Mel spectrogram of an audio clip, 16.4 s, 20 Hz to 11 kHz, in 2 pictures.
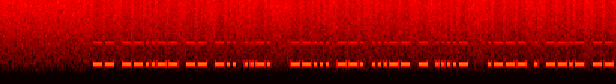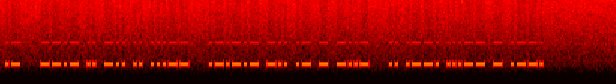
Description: Morse code, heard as a keyed tone, machine-sent, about 31 wpm, 720 Hz. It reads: M,MDF 7G3T4 JEQMA QIDI3 .DATX IP3TP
